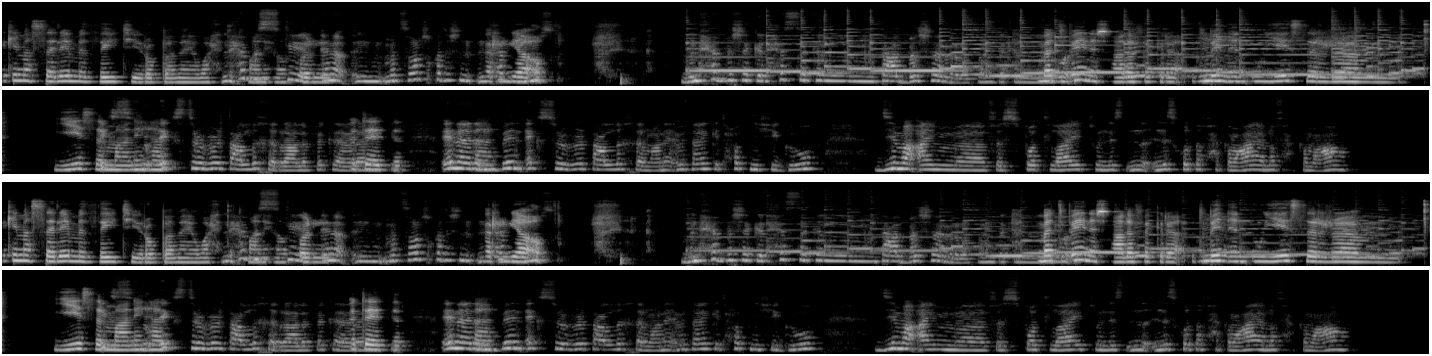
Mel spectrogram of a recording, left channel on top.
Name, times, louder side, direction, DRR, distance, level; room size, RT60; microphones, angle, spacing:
voice 1, 0.0-2.2 2.5-3.3 4.8-5.4 5.9-6.2 10.1-14.0 14.8-15.9 17.8-18.1 19.0-19.2, right 3 dB, 30° right, 0.5 m, -24 dB
voice 2, 2.2-5.4 6.8-10.8 12.0-12.4 15.2-18.0 18.7-27.7, left 1 dB, 20° left, 1.9 m, -30 dB
sound 1, 6.8-14.2, left 5 dB, 80° left, 0.6 m, -30 dB
5.3 x 3.1 x 2.7 m
head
